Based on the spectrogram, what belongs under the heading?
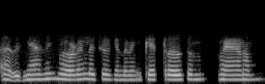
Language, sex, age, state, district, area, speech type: Malayalam, female, 30-45, Kerala, Thrissur, rural, conversation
